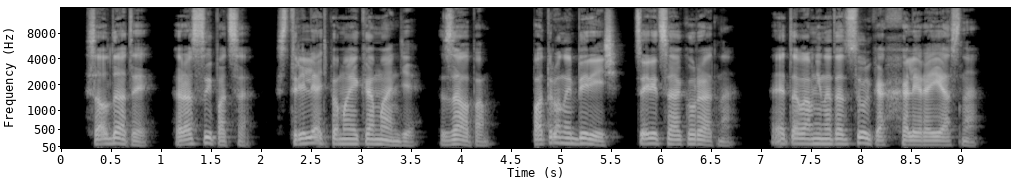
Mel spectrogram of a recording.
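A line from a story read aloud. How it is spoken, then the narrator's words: Barking from behind. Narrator (Russian): рявкнул позади Бельский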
